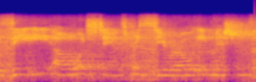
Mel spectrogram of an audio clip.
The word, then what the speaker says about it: ZEO: Zo concept and yes it is spelled exactly as it sounds Zeo which stands for zero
